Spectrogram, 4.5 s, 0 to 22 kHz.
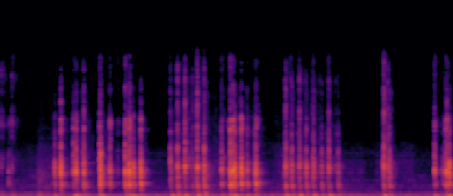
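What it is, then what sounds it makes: Mechanical keyboard with plastic keycaps. Both hands type with their fingertips on a backlit ROCCAT G65 mechanical keyboard with plastic keycaps. Bursts of quick, bright, clacky keystrokes sit over a soft low thud of keys bottoming out, with brief pauses between the flurries.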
